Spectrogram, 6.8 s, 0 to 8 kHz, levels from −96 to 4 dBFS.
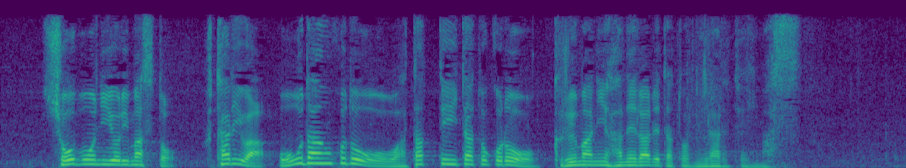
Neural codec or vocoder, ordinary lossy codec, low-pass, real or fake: none; MP3, 64 kbps; 7.2 kHz; real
